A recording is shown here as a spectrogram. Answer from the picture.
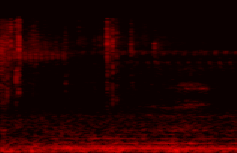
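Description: Faint crinkling of a small plastic fly packet being handled in the hands, a few soft crackles over a quiet background.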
